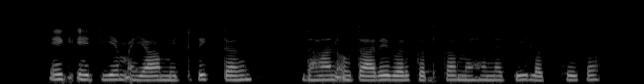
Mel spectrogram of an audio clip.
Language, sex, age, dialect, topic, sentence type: Chhattisgarhi, female, 56-60, Northern/Bhandar, agriculture, question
